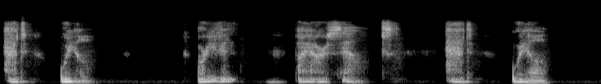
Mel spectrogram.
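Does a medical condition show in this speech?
Yes: vocal cord paralysis.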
